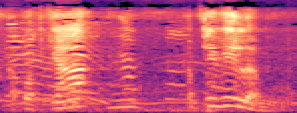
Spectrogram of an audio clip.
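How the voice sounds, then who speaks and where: A man's voice: high-pitched, sing-song, a crowd in the background. A man voicing Karagiozis, a scrappy poor hunchback trickster in a live shadow puppet show, brash and full of mocking curses. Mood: mocking cursing. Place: live show before an audience. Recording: distant live stage recording with audience noise.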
